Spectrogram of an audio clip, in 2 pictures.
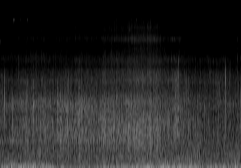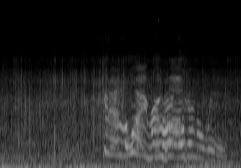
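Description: Bicycle tyres rumble and crunch over gravel.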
